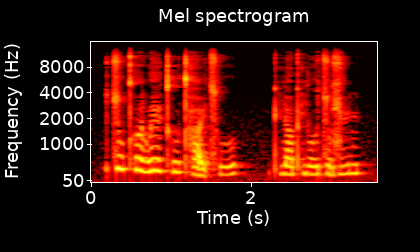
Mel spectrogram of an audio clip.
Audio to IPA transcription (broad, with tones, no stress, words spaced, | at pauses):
t͡su˥˧kʰɤ˥˧lwe˥˧ɪ̯ kʰu˥˩t̪ʰa̰˨˩ɪ̯t͡sʰu˧˥ | pʰjä˧˥ pʰjo˧˥ʊ̯t͡sṵ˨˩ɕy˥n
